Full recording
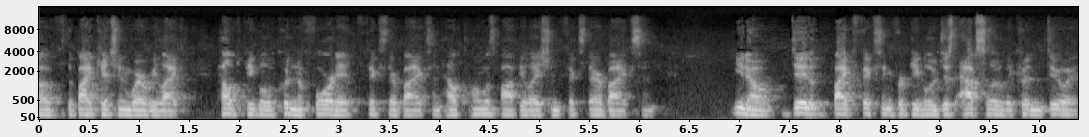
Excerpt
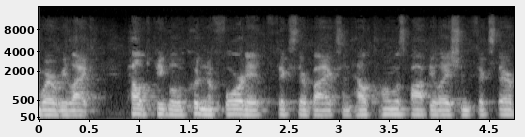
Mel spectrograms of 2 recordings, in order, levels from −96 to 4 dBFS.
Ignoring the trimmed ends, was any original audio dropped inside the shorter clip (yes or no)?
no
